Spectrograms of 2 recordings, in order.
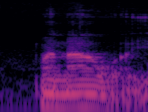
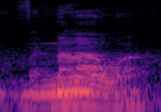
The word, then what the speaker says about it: Managua: Managua, yes. – The capital. Am I saying it wrong? Managua.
